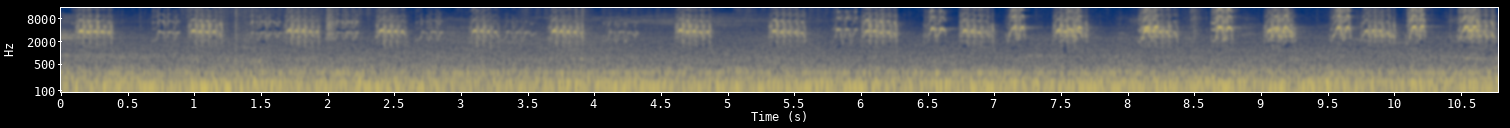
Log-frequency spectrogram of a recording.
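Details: Baby budgerigars calling to their parent for food: dense, rapid raspy chirps that quicken and overlap toward the end, over a constant low background hum.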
